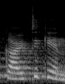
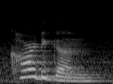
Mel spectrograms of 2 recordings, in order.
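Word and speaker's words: cardigan: ইউজ করে থাকে কার্ডিগান কার্ডিগান অনেকে কিন্তু কার্টিকেন বলে এটাকে সেটা কিন্তু ভুল উচ্চারণ বলতে হবে কার্ডিগান কার্ডিগান পরবর্তীতে আমাদের জন্য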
